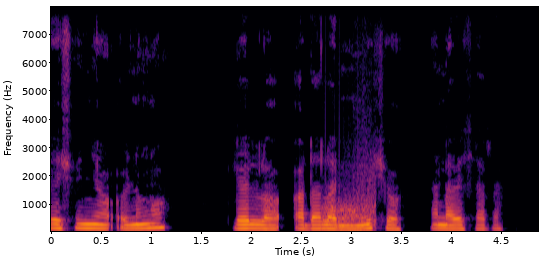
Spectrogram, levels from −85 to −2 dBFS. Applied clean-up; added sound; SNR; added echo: none; Train; 9 dB; none.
